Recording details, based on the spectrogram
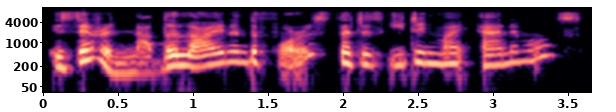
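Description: A woman's voice: deep voice, sing-song, measured pace, creaky, breathy edge, dull audio, full character voice. A woman voicing a proud, hot-tempered, greedy lion king with an imperious, demanding manner in a storybook tale. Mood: angry.

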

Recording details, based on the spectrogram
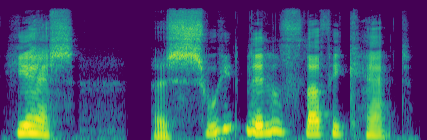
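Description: A man voicing a lonely very old woman in a storybook reading, with a high, quavering, drawn-out delivery. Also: very animated, full character voice. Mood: wistful.

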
